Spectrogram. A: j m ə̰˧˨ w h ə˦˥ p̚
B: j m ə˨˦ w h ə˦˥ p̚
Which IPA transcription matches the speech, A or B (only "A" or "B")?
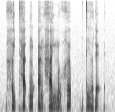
A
